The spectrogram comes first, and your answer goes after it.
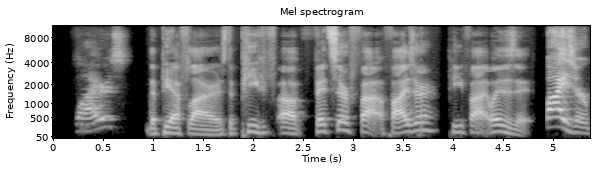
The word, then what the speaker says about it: Pfizer: You mean Pfizer? That's how the French say it. The you P guys, is silent.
